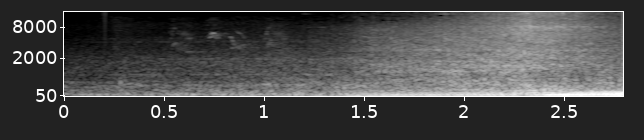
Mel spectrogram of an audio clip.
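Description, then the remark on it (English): An Aston Martin sports car engine revs up and grows steadily louder over a few seconds, its deep growl swelling into a strong roar, with no voices. “Wow, an Aston Martin. That's a really expensive car.”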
